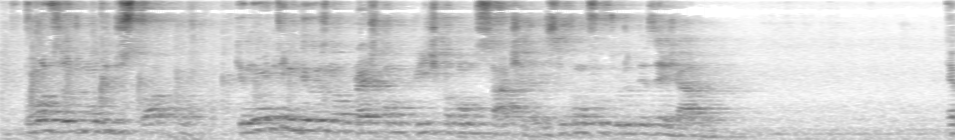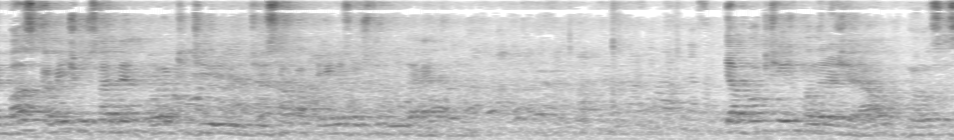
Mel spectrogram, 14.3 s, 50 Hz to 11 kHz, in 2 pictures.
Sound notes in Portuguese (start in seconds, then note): 11.0 Risos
